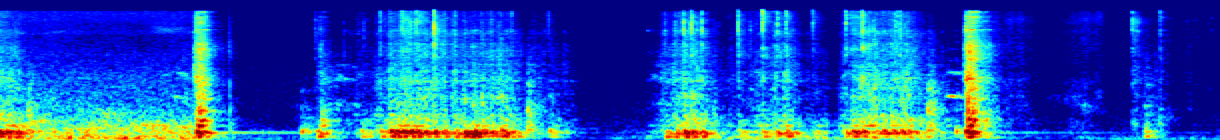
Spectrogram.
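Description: Near silence, with faint rustling of synthetic-leather fabric and bias binding being handled and a couple of soft clicks, about a second in and near the five-second mark.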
